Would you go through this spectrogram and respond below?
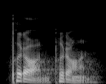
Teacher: we hear that t and put pronounced as a fast D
